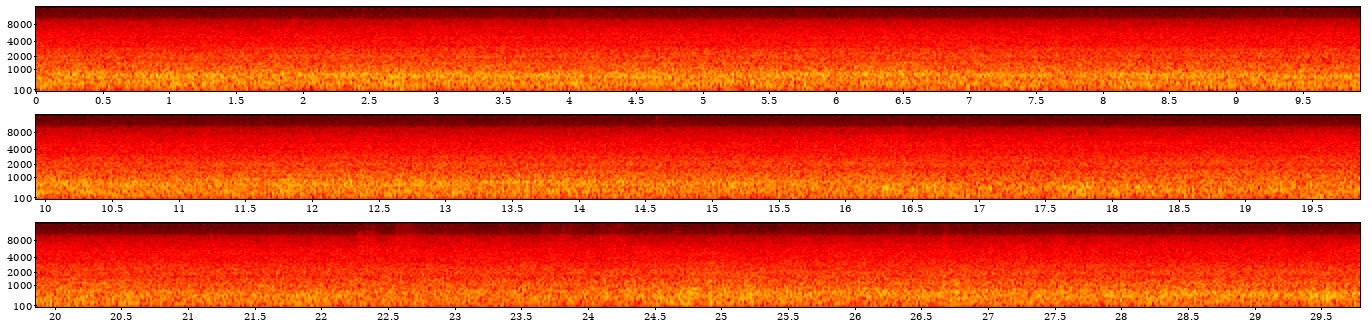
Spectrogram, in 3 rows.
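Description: Kintetsu 1230 series electric train heard from inside the car while running at speed: a steady rumble of wheels on rail and rushing air, with a faint hum that fades about halfway through.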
